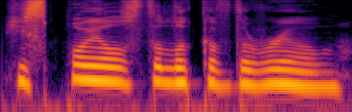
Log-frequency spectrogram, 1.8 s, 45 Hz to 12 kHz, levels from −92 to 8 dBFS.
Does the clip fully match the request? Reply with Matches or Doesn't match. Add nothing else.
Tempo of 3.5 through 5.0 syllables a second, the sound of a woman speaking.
Matches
